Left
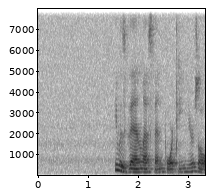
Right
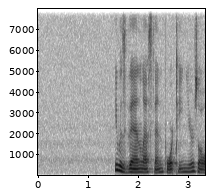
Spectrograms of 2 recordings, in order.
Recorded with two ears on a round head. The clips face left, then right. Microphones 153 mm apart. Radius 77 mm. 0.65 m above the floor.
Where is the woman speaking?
50° right (ahead or behind), 1.0 m.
